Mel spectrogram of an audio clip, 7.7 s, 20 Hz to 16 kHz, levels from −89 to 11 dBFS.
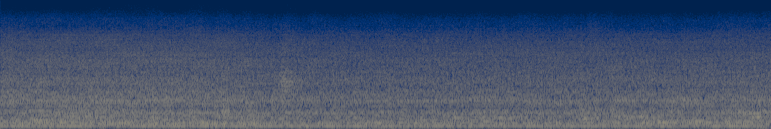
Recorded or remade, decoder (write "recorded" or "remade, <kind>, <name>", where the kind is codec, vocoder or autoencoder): remade, autoencoder, DAC-VAE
